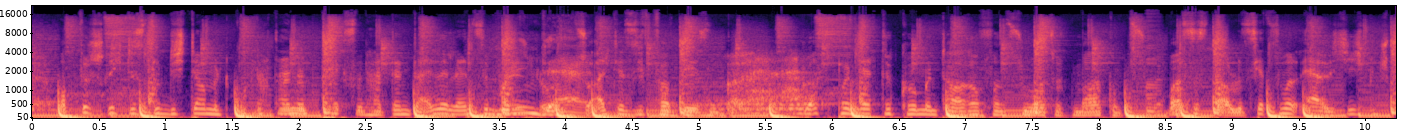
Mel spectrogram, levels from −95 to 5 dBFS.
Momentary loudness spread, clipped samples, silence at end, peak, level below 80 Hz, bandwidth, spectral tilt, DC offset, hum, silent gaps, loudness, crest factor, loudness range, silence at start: 6 LU; 0.4%; 0 s; 0 dBFS; -16 dBFS; 16.5 kHz; -5.5 dB/octave; 0.1%; none; none; -13 LUFS; 10 dB; 1 LU; 0 s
